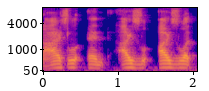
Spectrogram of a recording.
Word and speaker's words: Isla: Somebody told me it's Isla. Isla. Dust. What is it? Is it Isla? It's Isla Dawn. That's the silent. Yeah, I think it's Isla. The S is okay. The S is silent.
